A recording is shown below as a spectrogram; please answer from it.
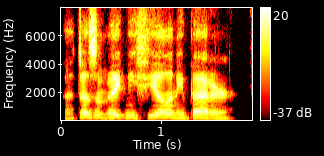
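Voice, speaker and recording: Gentle earnest android girl, voiced by a woman. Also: fairly low pitch, fairly even intonation, brisk, close to an everyday voice. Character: polite naive female android companion.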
